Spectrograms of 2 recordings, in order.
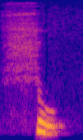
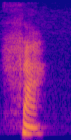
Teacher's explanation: Miremos la boca, los labios redondeados al decir su y distendidos al decir sa.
